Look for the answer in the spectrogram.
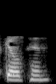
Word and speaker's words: Skelton: No, it's Skeleton. – Okay. How do you spell that? – S-K-E-L-T-O-N.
